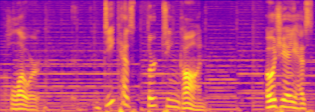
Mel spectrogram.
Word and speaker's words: Ogier: His name is pronounced Ogier. It's supposed to be French.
